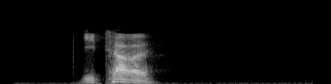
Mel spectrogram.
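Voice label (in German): "Gitarre", German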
